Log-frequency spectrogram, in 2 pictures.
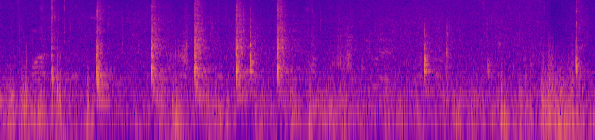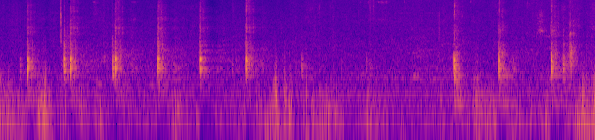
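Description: A hammer knocks sharply on a wooden board, again and again.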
